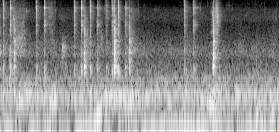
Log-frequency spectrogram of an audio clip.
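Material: Plastic.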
